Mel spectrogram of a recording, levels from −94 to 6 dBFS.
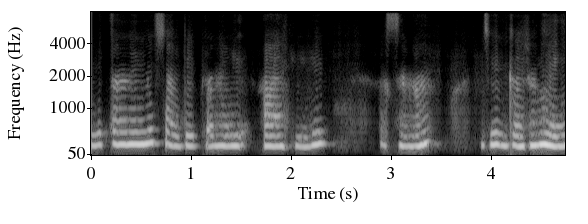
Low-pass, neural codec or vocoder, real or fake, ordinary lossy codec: none; codec, 16 kHz, 1 kbps, FreqCodec, smaller model; fake; none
